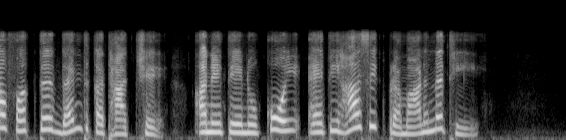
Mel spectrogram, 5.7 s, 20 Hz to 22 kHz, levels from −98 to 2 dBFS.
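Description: From start to finish the speech sounds muffled, hoarse and faintly robotic, with nothing above about 8.6 kHz, so the top of the sibilance is gone. This is Opus voice compression running in its SILK linear-prediction mode with the band held to wideband. The heavy damage points to a bitrate of about 10 kbps, low enough that the excitation is coded coarsely in each 20 ms frame, roughening the voice texture.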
